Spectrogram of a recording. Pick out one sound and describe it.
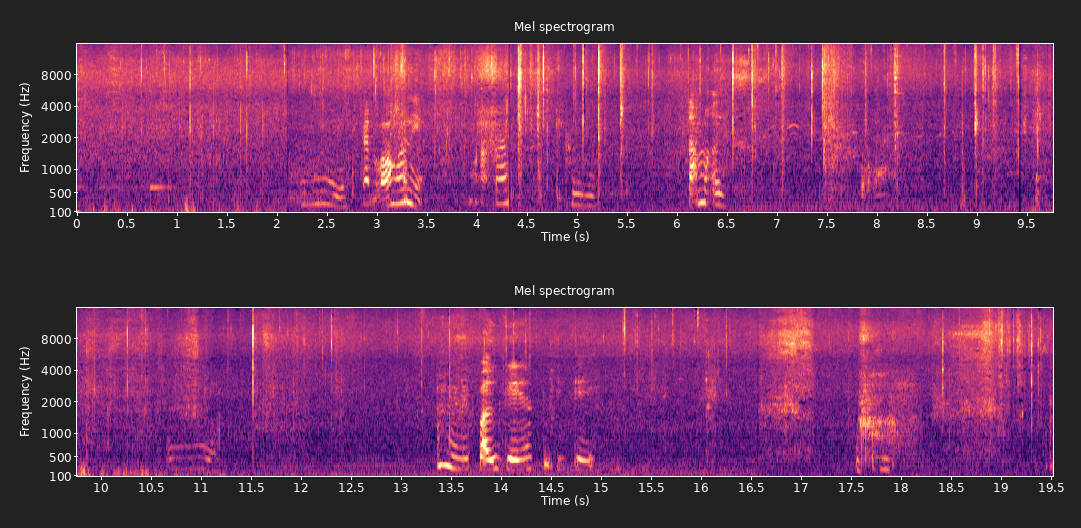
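Charcoal crackles and pops in a fire.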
